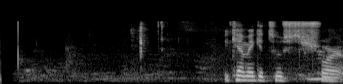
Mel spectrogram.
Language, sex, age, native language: Icelandic, female, 14, Icelandic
